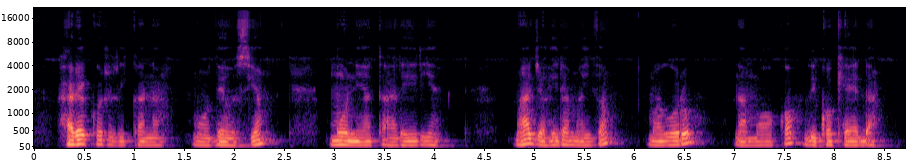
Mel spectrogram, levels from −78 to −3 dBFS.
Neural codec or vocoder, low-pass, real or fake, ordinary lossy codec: none; 19.8 kHz; real; Opus, 16 kbps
